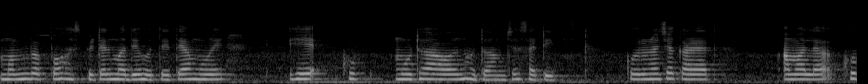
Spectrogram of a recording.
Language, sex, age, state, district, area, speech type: Marathi, female, 18-30, Maharashtra, Buldhana, rural, spontaneous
